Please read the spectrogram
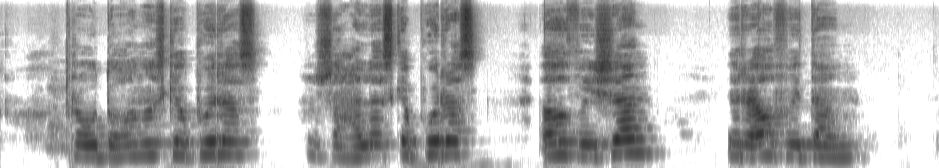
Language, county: Lithuanian, Vilnius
